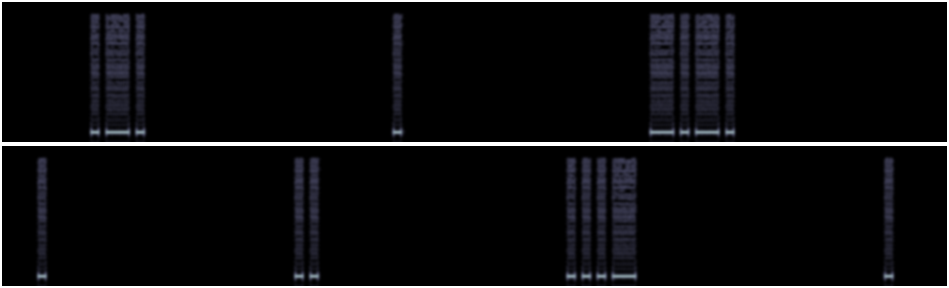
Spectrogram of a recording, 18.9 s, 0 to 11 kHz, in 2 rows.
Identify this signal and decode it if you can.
Morse code, heard as a keyed tone, about 16 wpm, spaced as for 3 wpm, 800 Hz. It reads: RECEIVE
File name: Quotes Spaced / Quotes Spaced-mp3s / Advice sp @5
